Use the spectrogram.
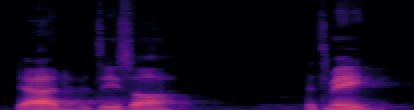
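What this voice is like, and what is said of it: Lowered, deeper voice. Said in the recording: “lower my voice a little bit”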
